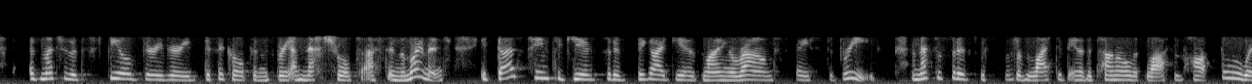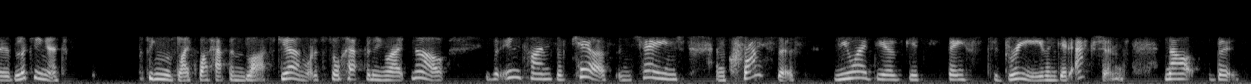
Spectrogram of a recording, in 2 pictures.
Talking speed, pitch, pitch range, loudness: 210 wpm, 220 Hz, 205-255 Hz, -20 LUFS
